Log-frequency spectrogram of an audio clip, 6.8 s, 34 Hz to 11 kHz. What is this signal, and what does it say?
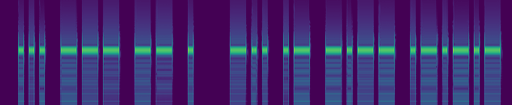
Morse code, heard as a keyed tone, about 17 wpm, 700 Hz. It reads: SOME DAY.
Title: Sentences from Top 900 Words 17wpm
